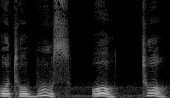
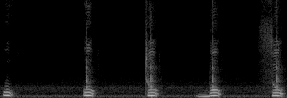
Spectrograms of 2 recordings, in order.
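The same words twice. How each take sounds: First: "اتوبوس" slow and stretched, "او" loud and long; long Persian vowel demo. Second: Short rounded-lip "او، تو، بو، ثو"; short Quranic damma. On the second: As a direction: clip each syllable short, lips rounded. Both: Shown as a demonstration.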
